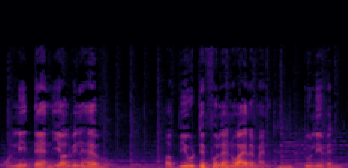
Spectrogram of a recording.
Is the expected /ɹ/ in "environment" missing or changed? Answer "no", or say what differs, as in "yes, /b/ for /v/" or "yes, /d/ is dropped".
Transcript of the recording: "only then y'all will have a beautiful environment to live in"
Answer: no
